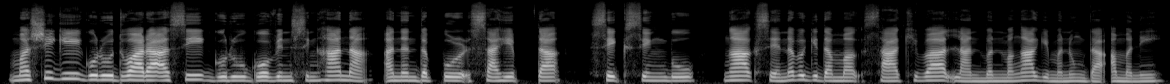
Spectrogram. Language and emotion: Manipuri, neutral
